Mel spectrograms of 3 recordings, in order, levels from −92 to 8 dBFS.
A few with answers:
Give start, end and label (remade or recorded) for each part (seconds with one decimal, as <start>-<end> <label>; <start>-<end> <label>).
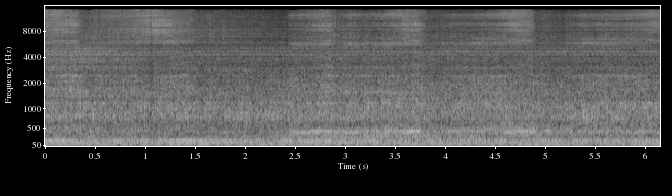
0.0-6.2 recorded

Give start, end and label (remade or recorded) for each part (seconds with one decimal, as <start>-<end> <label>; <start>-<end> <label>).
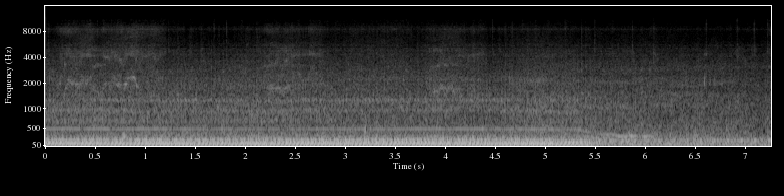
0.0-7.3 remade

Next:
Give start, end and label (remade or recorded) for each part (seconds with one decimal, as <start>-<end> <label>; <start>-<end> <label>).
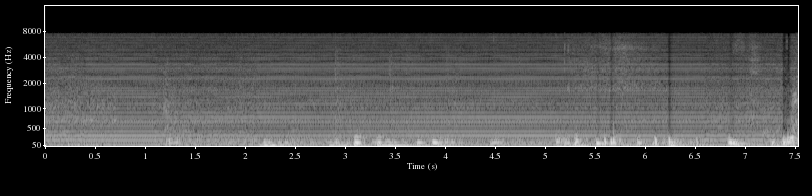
0.0-0.4 remade; 0.4-1.1 recorded; 1.1-2.1 remade; 2.1-6.6 recorded; 6.6-7.5 remade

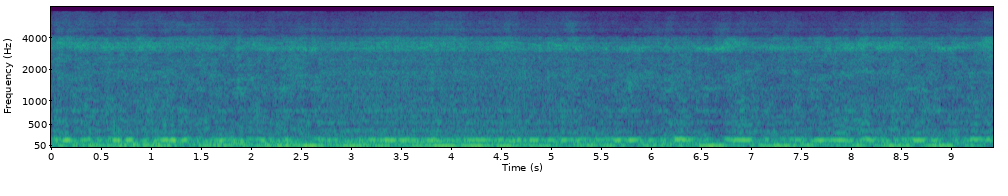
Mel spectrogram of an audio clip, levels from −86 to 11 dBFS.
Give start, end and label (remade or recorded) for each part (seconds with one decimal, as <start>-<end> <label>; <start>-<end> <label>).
0.0-2.7 remade; 2.7-5.1 recorded; 5.1-9.4 remade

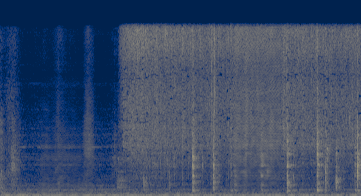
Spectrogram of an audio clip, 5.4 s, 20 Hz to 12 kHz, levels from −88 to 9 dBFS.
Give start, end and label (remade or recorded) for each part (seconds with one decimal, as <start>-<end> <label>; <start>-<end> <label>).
0.0-0.6 recorded; 0.6-1.4 remade; 1.4-3.5 recorded; 3.5-4.2 remade; 4.2-5.4 recorded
